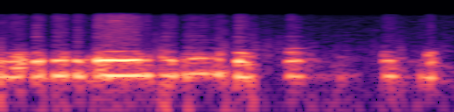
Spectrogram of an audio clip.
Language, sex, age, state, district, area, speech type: Manipuri, female, 30-45, Manipur, Kangpokpi, urban, conversation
